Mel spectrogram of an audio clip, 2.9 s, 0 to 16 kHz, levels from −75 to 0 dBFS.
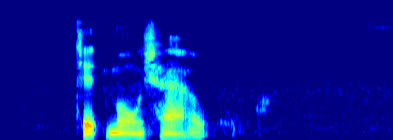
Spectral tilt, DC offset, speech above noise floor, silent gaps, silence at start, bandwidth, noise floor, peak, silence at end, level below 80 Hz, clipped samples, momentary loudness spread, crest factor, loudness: -4.5 dB/octave; under 0.1%; 38 dB; none; 0.55 s; 9.8 kHz; -68 dBFS; -12 dBFS; 1.4 s; -68 dBFS; under 0.1%; 15 LU; 22 dB; -31 LUFS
